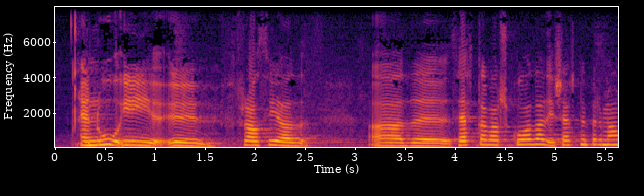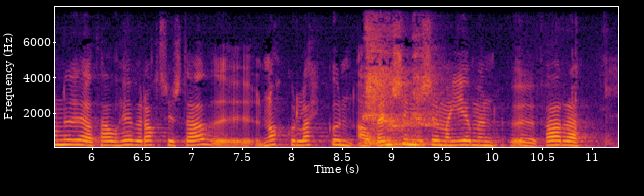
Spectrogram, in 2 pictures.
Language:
Icelandic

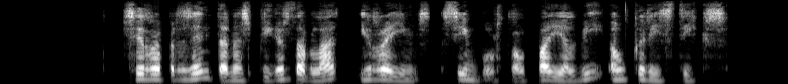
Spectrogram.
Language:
Catalan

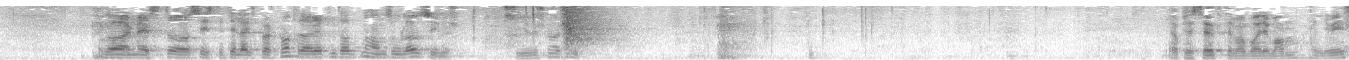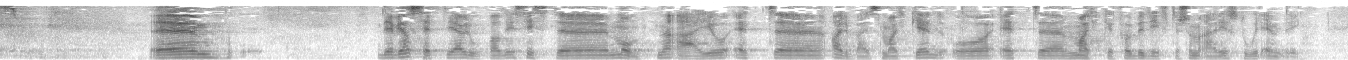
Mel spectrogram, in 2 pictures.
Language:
Norwegian Bokmål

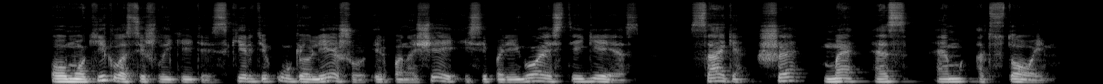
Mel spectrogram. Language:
Lithuanian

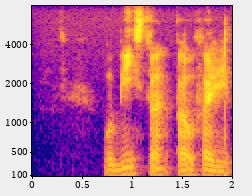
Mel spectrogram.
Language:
Russian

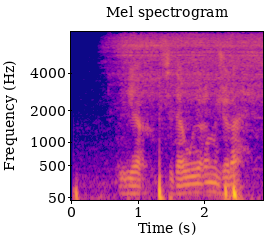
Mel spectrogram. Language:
Kabyle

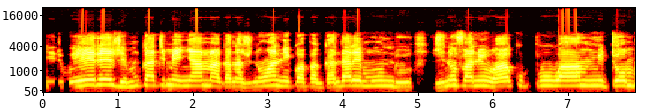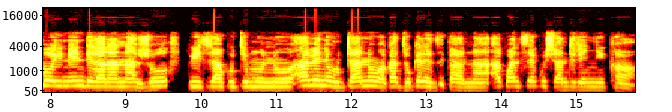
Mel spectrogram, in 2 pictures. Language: Ndau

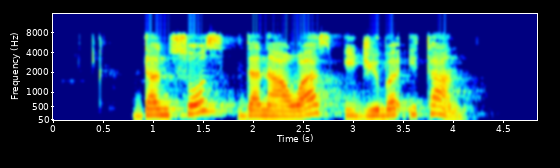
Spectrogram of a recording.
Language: Abkhazian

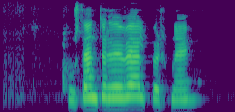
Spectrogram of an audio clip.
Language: Icelandic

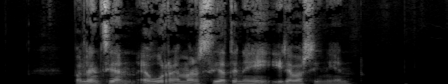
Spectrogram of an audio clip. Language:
Basque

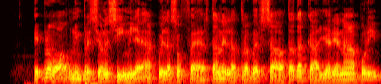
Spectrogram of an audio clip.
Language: Italian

